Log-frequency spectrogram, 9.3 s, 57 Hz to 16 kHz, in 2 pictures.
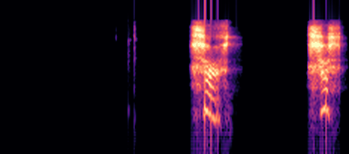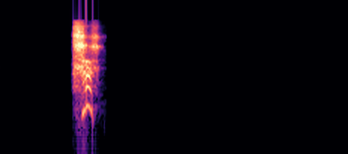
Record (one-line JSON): {"exhalation_length": "9.3 s", "exhalation_amplitude": 31740, "exhalation_signal_mean_std_ratio": 0.28, "survey_phase": "beta (2021-08-13 to 2022-03-07)", "age": "45-64", "gender": "Female", "wearing_mask": "No", "symptom_none": true, "smoker_status": "Never smoked", "respiratory_condition_asthma": false, "respiratory_condition_other": false, "recruitment_source": "REACT", "submission_delay": "16 days", "covid_test_result": "Negative", "covid_test_method": "RT-qPCR"}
